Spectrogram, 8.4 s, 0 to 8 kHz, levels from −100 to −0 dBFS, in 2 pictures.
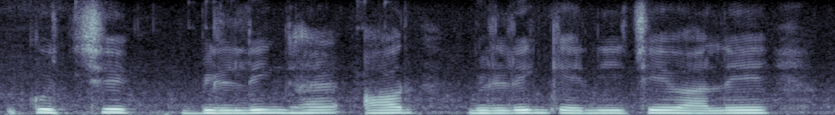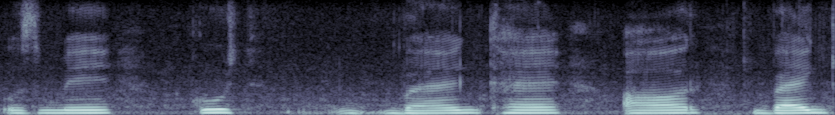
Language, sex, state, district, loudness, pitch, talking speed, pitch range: Hindi, female, Bihar, Bhagalpur, -24 LUFS, 185 Hz, 110 wpm, 175-195 Hz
